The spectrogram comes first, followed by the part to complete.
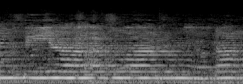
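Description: A girl reciting the Quran into a microphone in a melodic chant, holding long, steady notes with short breaks between phrases.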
